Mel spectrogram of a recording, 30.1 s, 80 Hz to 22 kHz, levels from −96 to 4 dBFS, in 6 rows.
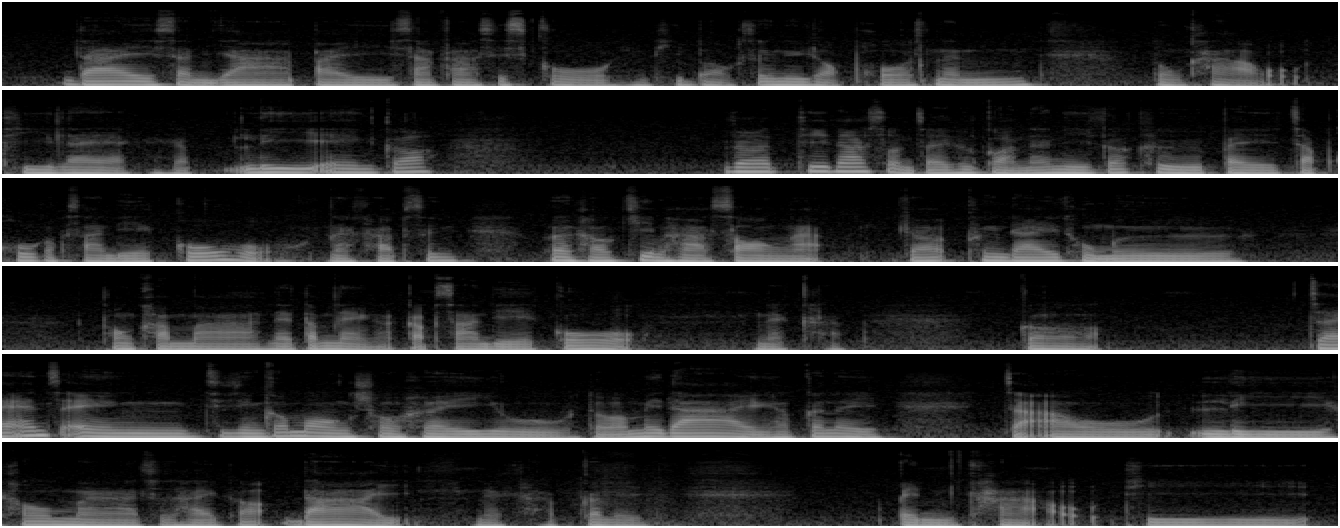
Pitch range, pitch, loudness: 100-120 Hz, 110 Hz, -41 LUFS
